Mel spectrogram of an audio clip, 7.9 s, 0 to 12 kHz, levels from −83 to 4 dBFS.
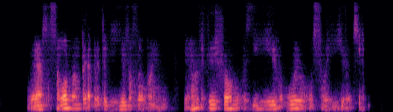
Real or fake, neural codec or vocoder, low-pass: fake; codec, 44.1 kHz, 0.9 kbps, DAC; 10.8 kHz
